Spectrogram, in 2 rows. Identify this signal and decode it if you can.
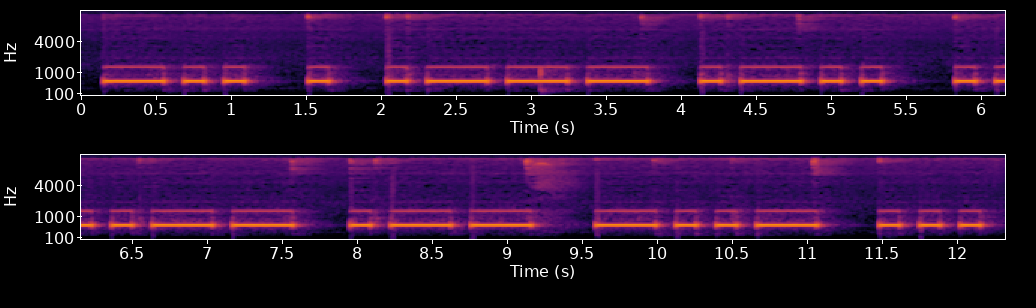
Morse code, heard as a keyed tone, about 9 wpm, 650 Hz. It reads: DE JL3WXS
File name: jh8cbh / 2025cw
